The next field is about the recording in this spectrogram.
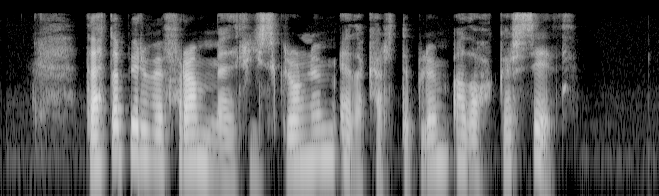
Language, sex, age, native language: Icelandic, female, 40-49, Icelandic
